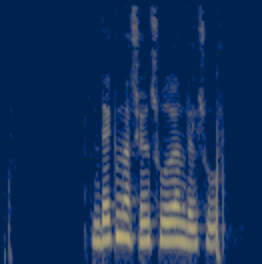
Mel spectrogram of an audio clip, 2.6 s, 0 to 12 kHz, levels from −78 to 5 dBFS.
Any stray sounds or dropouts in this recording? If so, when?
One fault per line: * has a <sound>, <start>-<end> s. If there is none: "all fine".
all fine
